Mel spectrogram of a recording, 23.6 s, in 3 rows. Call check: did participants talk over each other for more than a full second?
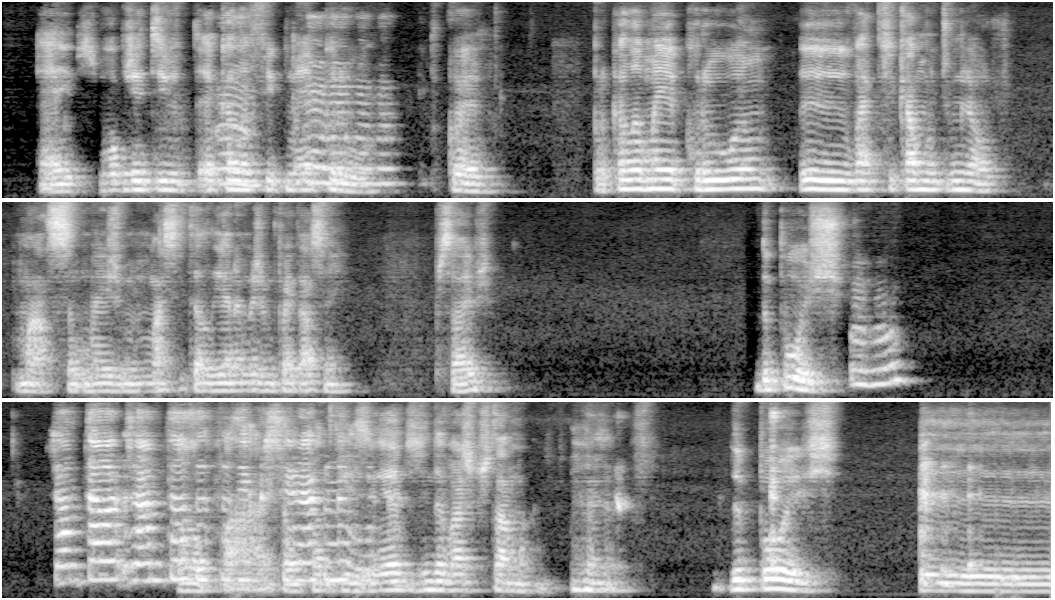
Yes, from 1.6 s

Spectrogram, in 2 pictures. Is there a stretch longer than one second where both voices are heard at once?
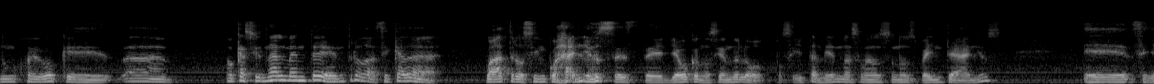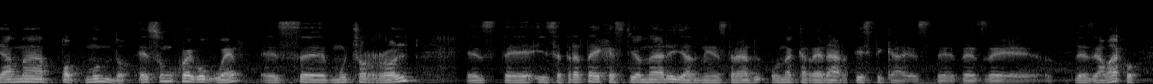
No

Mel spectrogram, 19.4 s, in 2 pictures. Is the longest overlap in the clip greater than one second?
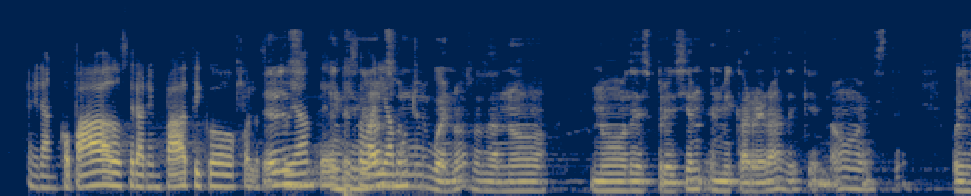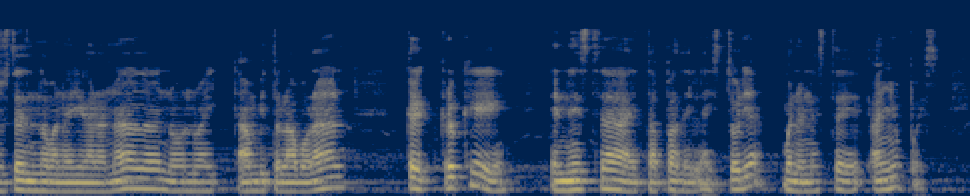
Yes, from 2.6 s

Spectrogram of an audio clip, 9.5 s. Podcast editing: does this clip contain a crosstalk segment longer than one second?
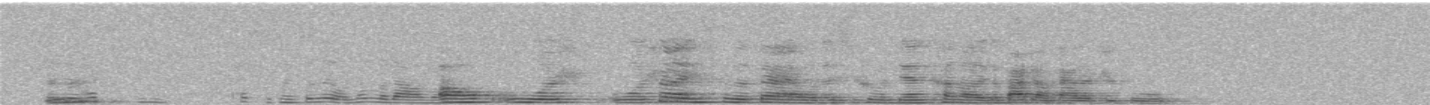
No

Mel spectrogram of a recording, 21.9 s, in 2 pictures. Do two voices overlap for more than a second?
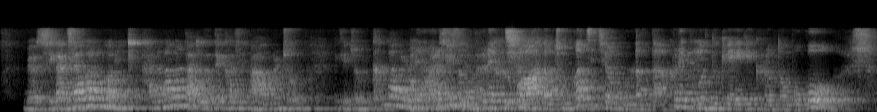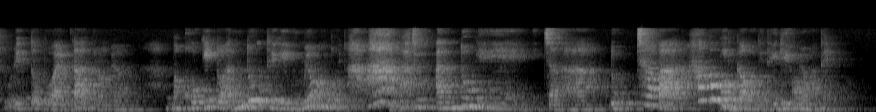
Yes, from 5.1 s

